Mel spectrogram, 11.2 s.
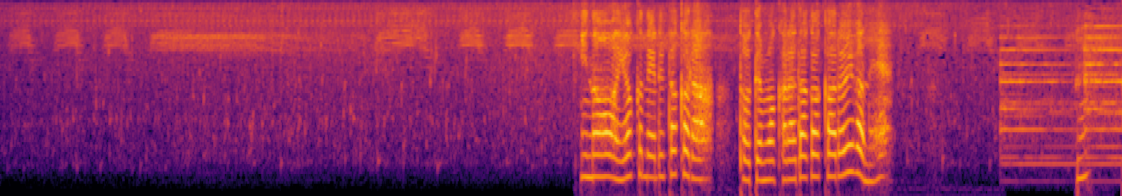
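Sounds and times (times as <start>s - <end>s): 
speech: 5.8s - 9.0s, 10.8s - 11.0s
signal or alarm bell ringing: 10.0s - 11.2s.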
